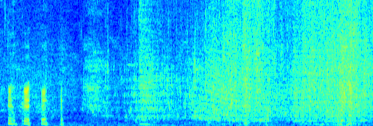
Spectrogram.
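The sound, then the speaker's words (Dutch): Someone swims through water, with a few brief voice sounds at the start followed by steady sloshing, churning splashes and gurgling water strokes. “nou, wat een zwemmer.”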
